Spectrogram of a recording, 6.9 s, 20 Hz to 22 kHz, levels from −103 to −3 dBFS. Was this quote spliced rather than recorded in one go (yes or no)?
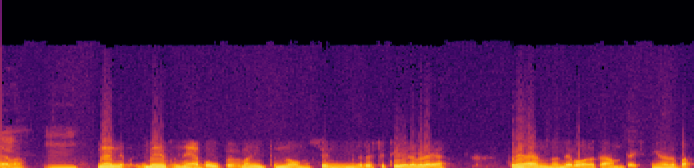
no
